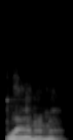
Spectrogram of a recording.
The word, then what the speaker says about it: Branon: You can also enter my name, which is Mike Brannon, B-R-A-N-O-N.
